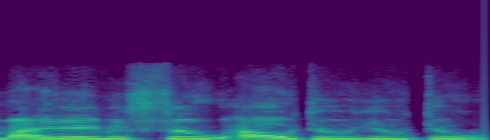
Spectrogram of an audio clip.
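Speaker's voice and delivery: piping voice, very high and very slow. Recalling what Dad said when a part of a record played, in a high-pitched voice. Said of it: "in a high-pitched voice".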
